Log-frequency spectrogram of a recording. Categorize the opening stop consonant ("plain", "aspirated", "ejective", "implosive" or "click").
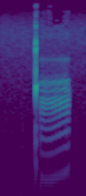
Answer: click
